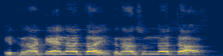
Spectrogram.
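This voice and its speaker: A man's voice: high voice, measured pace, fairly bright tone. A man preaching a storytelling sermon, repeating phrases with emphasis and urging his listeners.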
